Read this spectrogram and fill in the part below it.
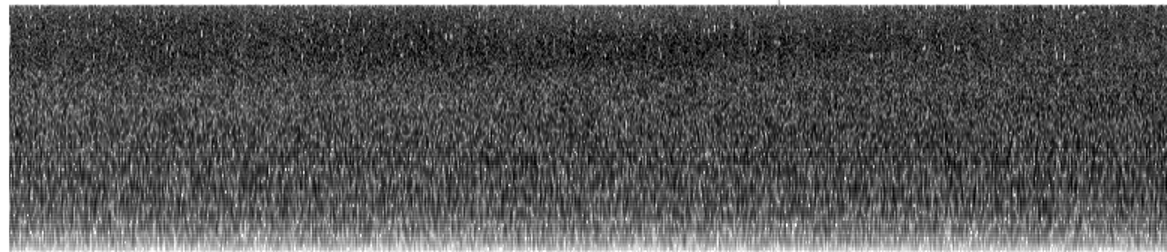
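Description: Wind blows steadily outdoors across the microphone.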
